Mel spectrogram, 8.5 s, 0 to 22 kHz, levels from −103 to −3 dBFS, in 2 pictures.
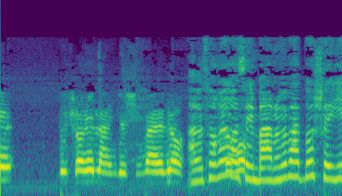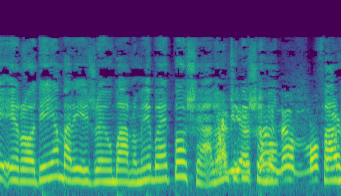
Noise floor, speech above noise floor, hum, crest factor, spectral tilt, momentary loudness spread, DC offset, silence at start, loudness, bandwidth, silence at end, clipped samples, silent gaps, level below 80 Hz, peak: -53 dBFS; 40 dB; none; 12 dB; -4.5 dB/octave; 6 LU; under 0.1%; 0 s; -14 LUFS; 11.5 kHz; 0 s; under 0.1%; none; -56 dBFS; 0 dBFS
